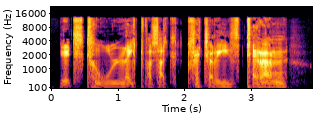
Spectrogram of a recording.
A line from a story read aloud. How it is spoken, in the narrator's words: Luther snarled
